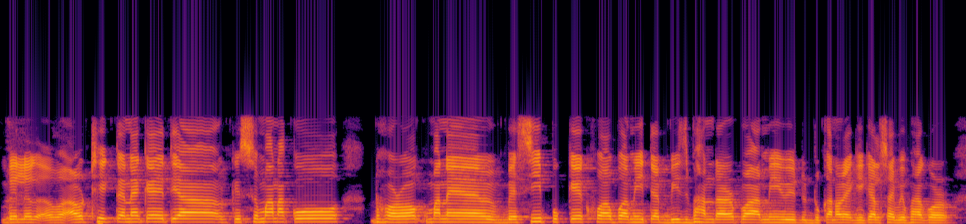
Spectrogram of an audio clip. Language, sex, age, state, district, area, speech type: Assamese, female, 60+, Assam, Charaideo, urban, spontaneous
